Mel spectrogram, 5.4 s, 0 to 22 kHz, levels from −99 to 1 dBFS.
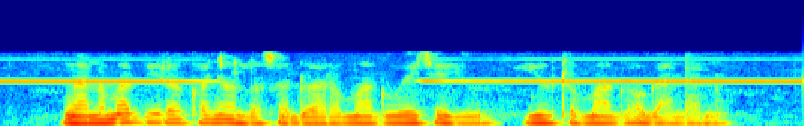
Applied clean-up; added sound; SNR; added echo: none; Wind instrument, woodwind instrument; 10 dB; none.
